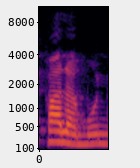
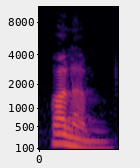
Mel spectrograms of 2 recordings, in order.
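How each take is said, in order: First: The word ends with a pronounced 'un' ending. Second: The word stops on the final consonant. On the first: The speaker calls it wrong. "You don't say qalamun" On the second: The speaker calls it right. "you say qalam"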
